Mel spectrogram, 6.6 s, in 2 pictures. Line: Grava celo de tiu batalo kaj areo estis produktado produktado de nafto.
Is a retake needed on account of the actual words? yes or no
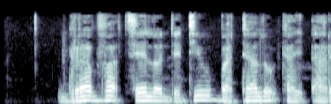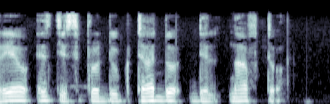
yes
